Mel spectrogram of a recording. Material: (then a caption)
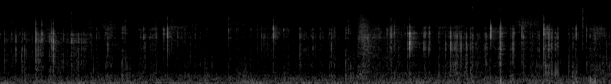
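Peanut shell. Long fingernails scratch and crinkle a single small, hollow, dry, papery peanut shell held in the fingers. Quiet, crisp, high-pitched crackling and scraping come in irregular bursts, with a few sharp clicks rising above the steady rustle.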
